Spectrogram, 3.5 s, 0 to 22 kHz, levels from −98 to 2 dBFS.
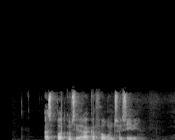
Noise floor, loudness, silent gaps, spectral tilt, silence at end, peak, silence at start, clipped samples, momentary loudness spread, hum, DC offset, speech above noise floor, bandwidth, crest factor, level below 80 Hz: -72 dBFS; -28 LUFS; none; -3 dB/octave; 0.75 s; -10 dBFS; 0.9 s; under 0.1%; 6 LU; none; under 0.1%; 43 dB; 8.2 kHz; 20 dB; -60 dBFS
